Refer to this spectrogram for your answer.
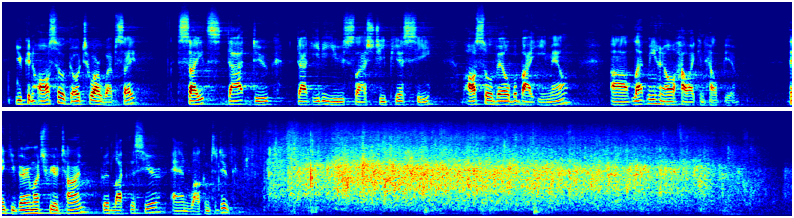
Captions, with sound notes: You can also go to our website, sites.duke.edu/gpsc, also available by email. Let me know how I can help you. Thank you very much for your time. Good luck this year and welcome to Duke. (attendees applauding)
